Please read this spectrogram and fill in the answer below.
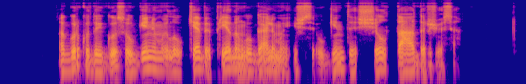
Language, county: Lithuanian, Šiauliai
